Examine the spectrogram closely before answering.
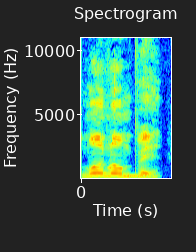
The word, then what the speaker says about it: monompe: Mono, pronto, no acento, no O, no último O. Mas Não, não. se você estiver a pronunciar, eu também, monompe, tá bem? Hum. O acento é agudo, monompe.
